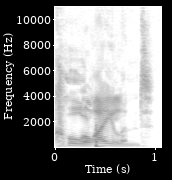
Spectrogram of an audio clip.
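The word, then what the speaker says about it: Coalisland: northern irish young start i do believe you pronounce his hometown as coal island 100 it sounds almost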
